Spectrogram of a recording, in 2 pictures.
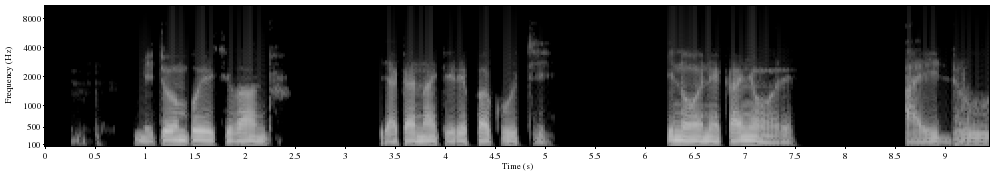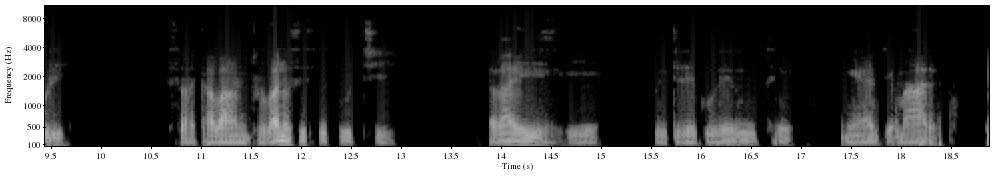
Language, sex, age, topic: Ndau, female, 36-49, health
